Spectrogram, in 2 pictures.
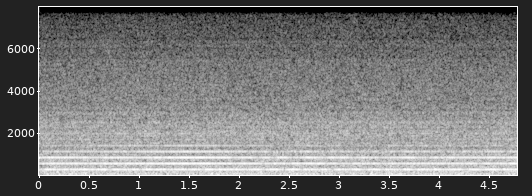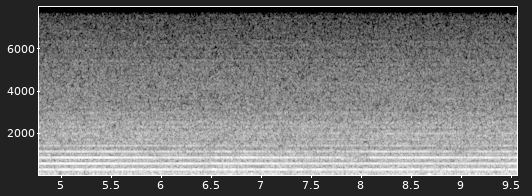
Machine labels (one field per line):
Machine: fan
